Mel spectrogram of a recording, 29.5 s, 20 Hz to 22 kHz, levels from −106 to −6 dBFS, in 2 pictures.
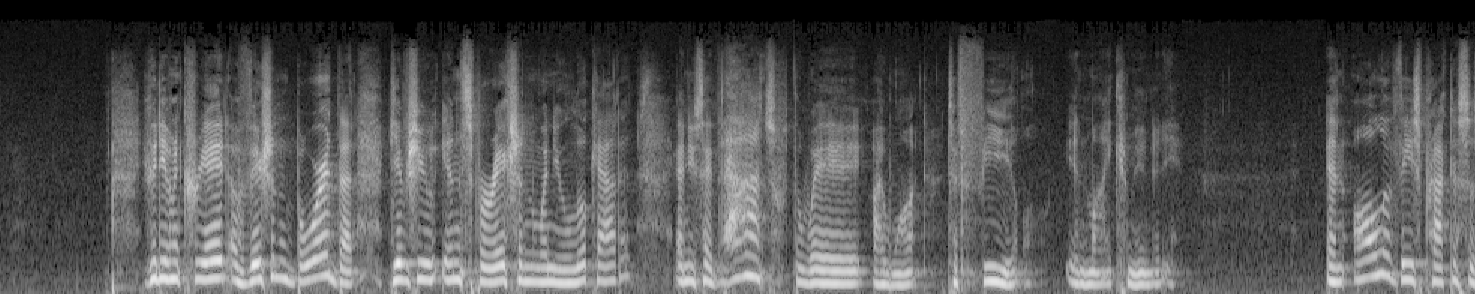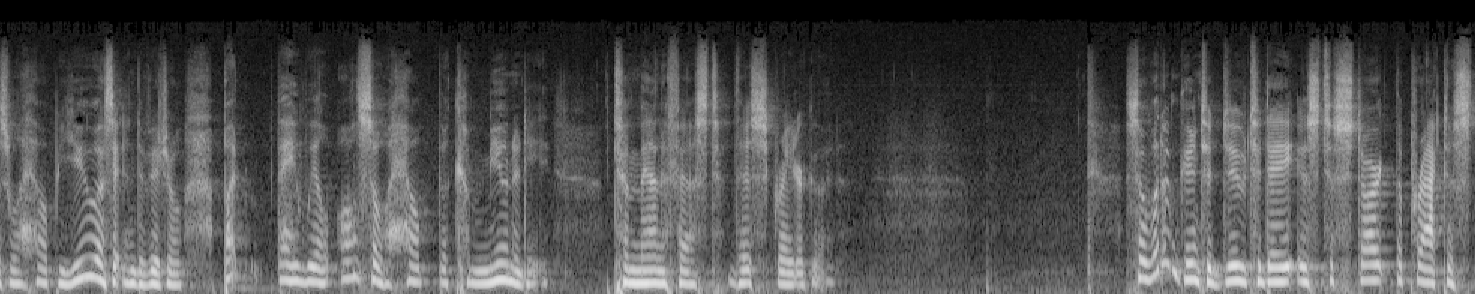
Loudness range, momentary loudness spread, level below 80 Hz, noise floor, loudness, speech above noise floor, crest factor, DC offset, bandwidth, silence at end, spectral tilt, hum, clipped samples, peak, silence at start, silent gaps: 8 LU; 14 LU; -50 dBFS; -60 dBFS; -25 LUFS; 36 dB; 20 dB; under 0.1%; 12 kHz; 0 s; -5.5 dB/octave; none; under 0.1%; -6 dBFS; 1.1 s; none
